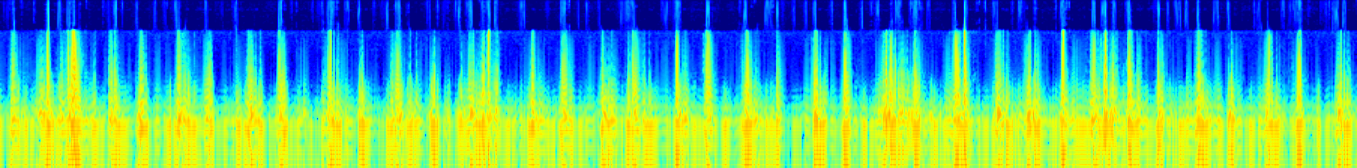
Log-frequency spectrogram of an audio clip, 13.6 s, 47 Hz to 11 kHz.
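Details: Alpaca born 2 April 2018, heartbeat heard through a stethoscope during a health check: repeated muffled thumps partly buried in steady rumbling noise and scratchy clicks (slight noise).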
